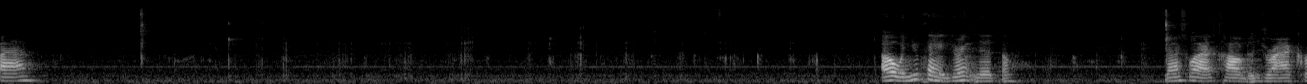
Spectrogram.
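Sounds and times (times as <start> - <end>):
person crunching a rice cake: 1.4 - 8.7, 10.2 - 11.7.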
